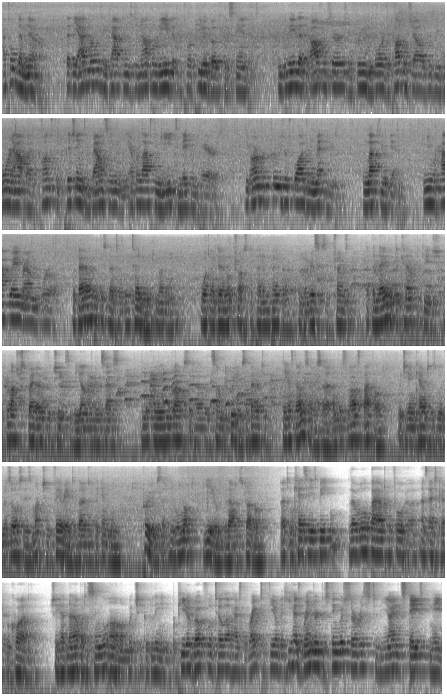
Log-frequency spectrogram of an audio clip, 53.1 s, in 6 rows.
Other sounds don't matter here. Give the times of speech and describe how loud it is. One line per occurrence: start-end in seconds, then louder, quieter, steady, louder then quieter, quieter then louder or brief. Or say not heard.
0.0-53.0 steady.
